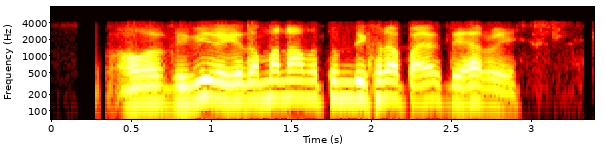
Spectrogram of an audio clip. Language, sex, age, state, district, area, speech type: Manipuri, male, 18-30, Manipur, Churachandpur, rural, conversation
